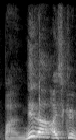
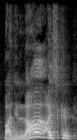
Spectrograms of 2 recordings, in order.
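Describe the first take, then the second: First: The stress is on the middle syllable. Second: The stress is on the last syllable. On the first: "중간에 있나 보다" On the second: "끝에 있나 보다"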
